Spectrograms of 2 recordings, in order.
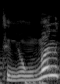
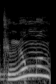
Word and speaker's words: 등용문: 자, 이 등용문 같은 경우는 니은 첨가로 발음이 되지 않는 예로도 제가 굉장히 많이 냈었던 아이인데, 자, 그래서 제가 이렇게 얘기 드렸었죠.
